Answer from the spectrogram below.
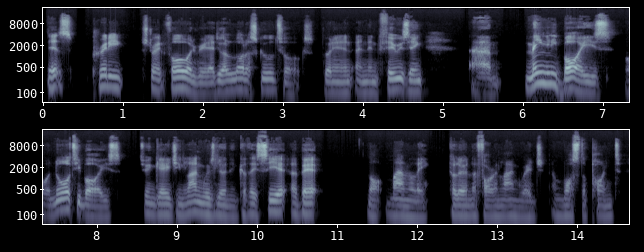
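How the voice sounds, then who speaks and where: Speaking at normal speed in a lowish, dark voice, this middle-aged Briton from the UK is an interview guest and ex-military linguist. He shares stories conversationally, acting out the dialogue, in a studio-quality recording with no echo.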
